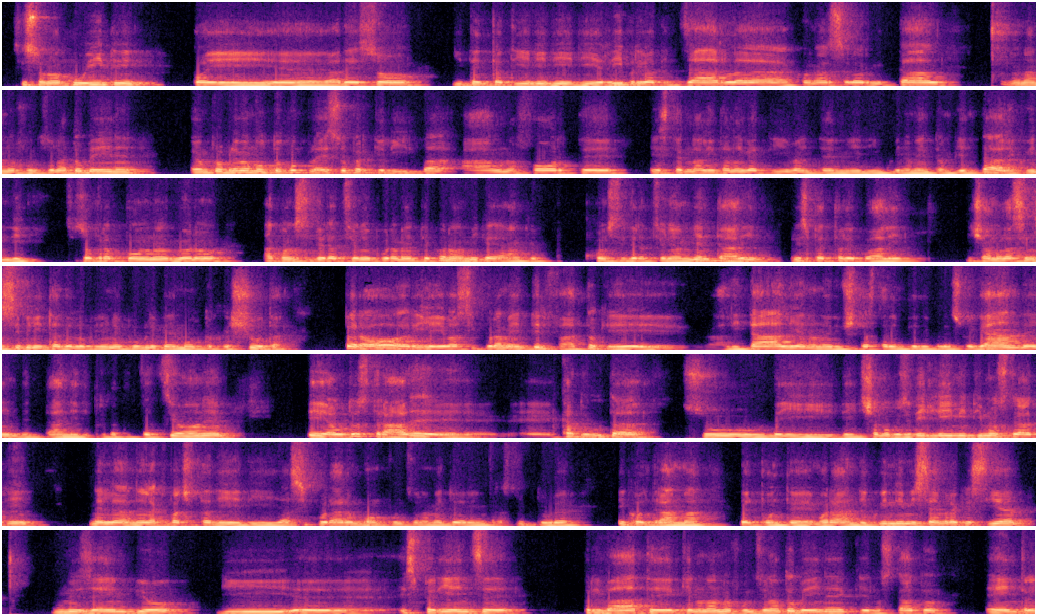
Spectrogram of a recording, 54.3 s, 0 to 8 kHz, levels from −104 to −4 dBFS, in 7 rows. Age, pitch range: 40-59, 130-145 Hz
